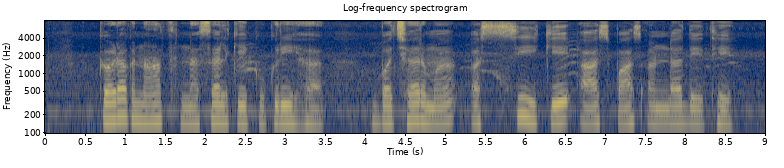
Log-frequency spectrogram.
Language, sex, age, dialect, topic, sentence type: Chhattisgarhi, male, 18-24, Western/Budati/Khatahi, agriculture, statement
